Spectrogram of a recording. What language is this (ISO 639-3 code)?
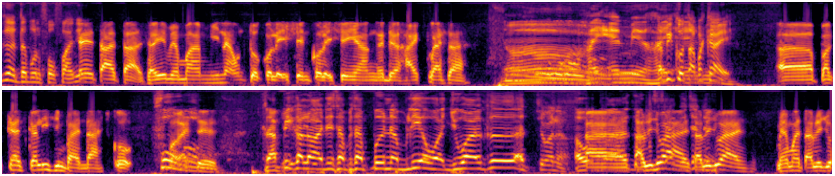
msa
